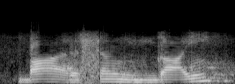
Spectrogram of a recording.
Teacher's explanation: ई पर अनुस्वार है, उसका उच्चारण अनुनासिक जैसा है।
